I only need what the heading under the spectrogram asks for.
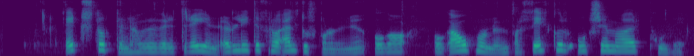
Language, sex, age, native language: Icelandic, male, 18-19, Icelandic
